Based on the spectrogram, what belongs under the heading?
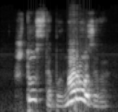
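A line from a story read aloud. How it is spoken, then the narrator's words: Shouted. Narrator (Russian): крикнула учительница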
